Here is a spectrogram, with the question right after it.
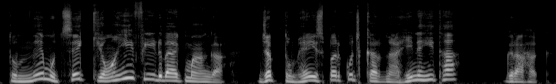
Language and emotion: Hindi, disgusted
